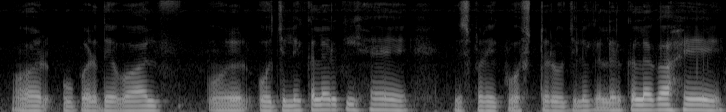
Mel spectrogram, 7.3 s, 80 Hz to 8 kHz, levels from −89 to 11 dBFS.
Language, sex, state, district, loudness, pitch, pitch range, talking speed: Hindi, male, Uttar Pradesh, Jyotiba Phule Nagar, -31 LUFS, 125 Hz, 90-135 Hz, 140 wpm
